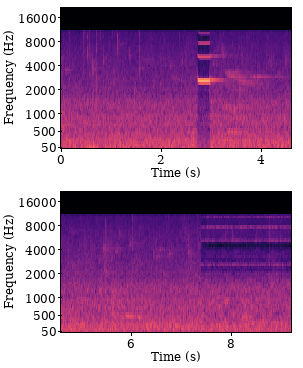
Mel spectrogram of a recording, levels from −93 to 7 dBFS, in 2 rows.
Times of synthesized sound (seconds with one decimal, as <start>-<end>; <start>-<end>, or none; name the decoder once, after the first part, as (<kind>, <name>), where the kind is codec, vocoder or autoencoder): 7.4-9.2 (codec, SNAC)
